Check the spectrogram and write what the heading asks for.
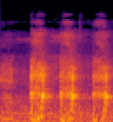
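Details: Young child gives three quick, playful pretend coughs in a row, laughing while copying his father's cough at bedtime; imitated cough.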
